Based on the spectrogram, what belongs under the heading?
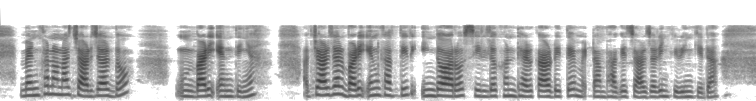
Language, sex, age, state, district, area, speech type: Santali, female, 18-30, West Bengal, Jhargram, rural, spontaneous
